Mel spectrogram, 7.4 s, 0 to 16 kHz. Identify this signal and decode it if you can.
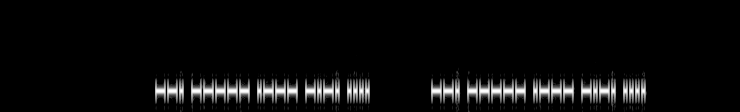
Morse code, heard as a keyed tone, about 40 wpm, 700 Hz. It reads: G0JCH G0JCH
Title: DXCC-100 Call Signs - 5 Characters - Repeated 2x - 40wpm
